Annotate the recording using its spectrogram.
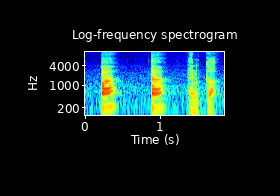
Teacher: What's common between all three of them is they are all stop sounds. Stop sounds mean total closure and then release of air.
